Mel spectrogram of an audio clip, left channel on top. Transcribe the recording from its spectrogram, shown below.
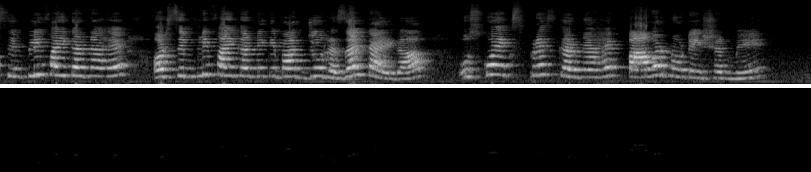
सिंप्लीफाई करना है और सिंप्लीफाई करने के बाद जो रिजल्ट आएगा उसको एक्सप्रेस करना है पावर नोटेशन में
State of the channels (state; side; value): silent; right; 55 dB below the other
